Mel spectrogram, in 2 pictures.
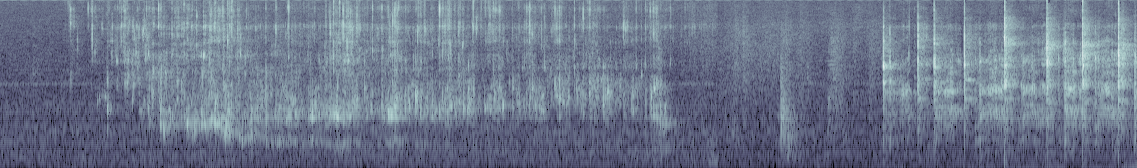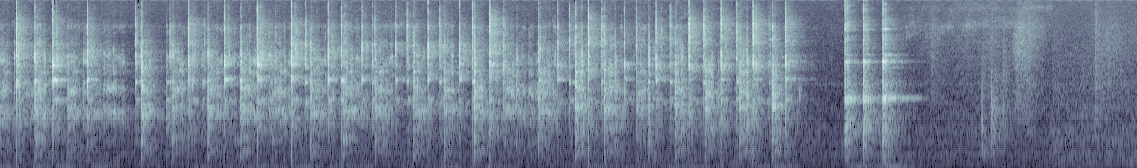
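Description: Water poured from a jug into a glass mug, the pitch of the pour rising as the mug fills. Then a metal teaspoon stirs briskly, clinking rapidly against the glass for about eight seconds, with a few last clinks just after.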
